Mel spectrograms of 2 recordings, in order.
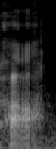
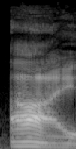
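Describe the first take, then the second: First: The vowel sounds like 'ah'. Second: The vowel sounds like 'eye'. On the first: The speaker calls it right. "it's just ah" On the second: The speaker calls it wrong. "So alpha iota isn't I"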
